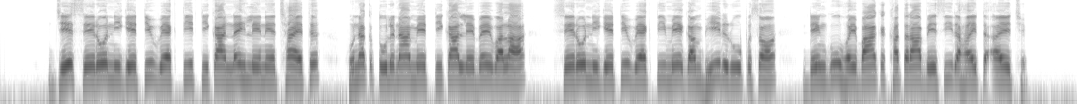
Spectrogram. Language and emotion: Maithili, neutral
